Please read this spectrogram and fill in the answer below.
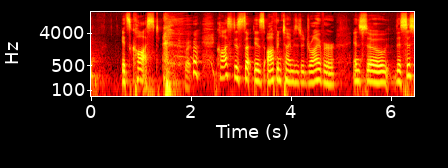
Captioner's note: laughter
